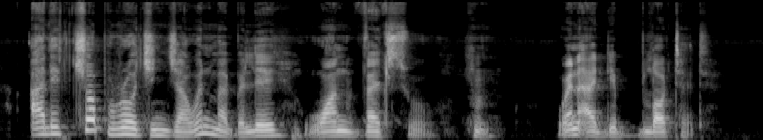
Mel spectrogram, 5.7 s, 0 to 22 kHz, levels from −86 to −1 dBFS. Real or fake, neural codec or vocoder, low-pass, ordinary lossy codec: fake; vocoder, 48 kHz, 128 mel bands, Vocos; none; none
